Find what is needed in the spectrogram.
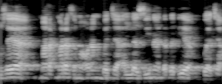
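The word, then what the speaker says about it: الذين: Sebenarnya bukan alat zina dia bacanya, allazina ya, salah itu.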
